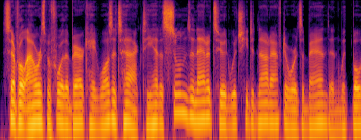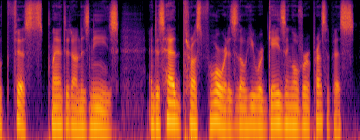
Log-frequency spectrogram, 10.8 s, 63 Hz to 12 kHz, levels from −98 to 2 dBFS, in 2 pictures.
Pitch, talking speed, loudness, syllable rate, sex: 110 Hz, 210 wpm, -21 LUFS, 6.3 syllables/s, male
